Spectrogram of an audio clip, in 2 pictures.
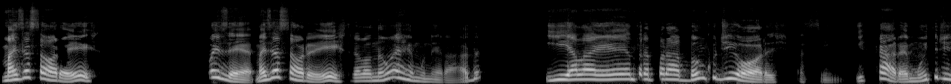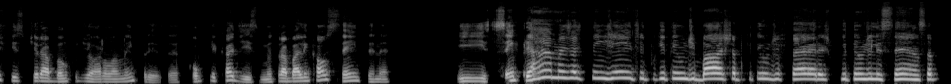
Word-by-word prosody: mas 195 +6 +3
essa 320 -4 +1
hora 190 -3 +3
extra. 190 -3 0 1.1
Pois 320 -6 +1
é, - - +2
mas - - +2
essa 325 -6 +1
hora 185 -3 +2
extra, 155 0 -1
ela 165 +1 -2
não 185 +10 -2
é 320 - +1
remunerada 125 - -7 0.6
e 220 +4 +3
ela 230 0 +4
entra 235 +2 +1
pra 230 0 0
banco 245 +10 -1
de 265 +1 +1
horas, 110 - +1
assim. 100 0 -24 0.2
E, 165 - -12
cara, 235 - -1
é - - -1
muito 170 - -4
difícil 210 - -7
tirar 155 -3 -1
banco 145 +2 -7
de 145 -2 -7
hora 125 0 -4
lá 125 0 -4
na 135 +3 -8
empresa, 110 - -11
é 105 0 -12
complicadíssimo. 130 - -6
Eu - - -7
trabalho 150 +2 +1
em - - -5
call 190 +4 0
center, 160 - -6
né, 115 -2 -8 0.7
e 145 0 -3
sempre: 190 +6 +1
"Ah, 310 +10 +3
mas 310 -2 +2
é 290 -2 +1
que 280 - -25
tem 285 -2 0
gente, 280 -2 0
porque 240 +4 -3
tem 270 +2 +1
um 265 - +4
de 255 0 +2
baixa, 255 +2 +5
porque 240 0 -11
tem 260 +2 -2
um 255 - 0
de 240 0 -2
férias, 240 -1 +2
porque 245 +1 -4
tem 245 +3 +2
um - - +5
de 250 - +5
licença", 235 -1 +2
215 Hz, 205 wpm, -24 LUFS, 150-245 Hz, 1.1 s, baixa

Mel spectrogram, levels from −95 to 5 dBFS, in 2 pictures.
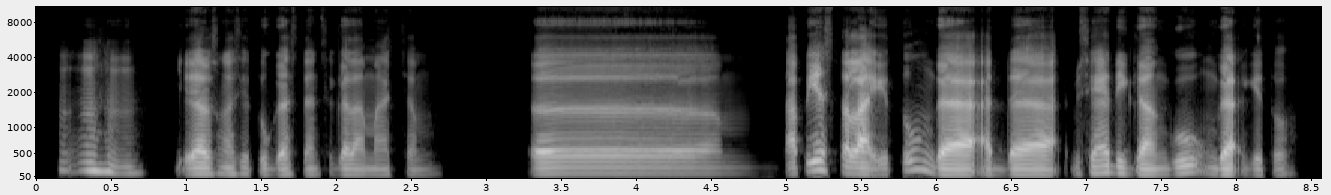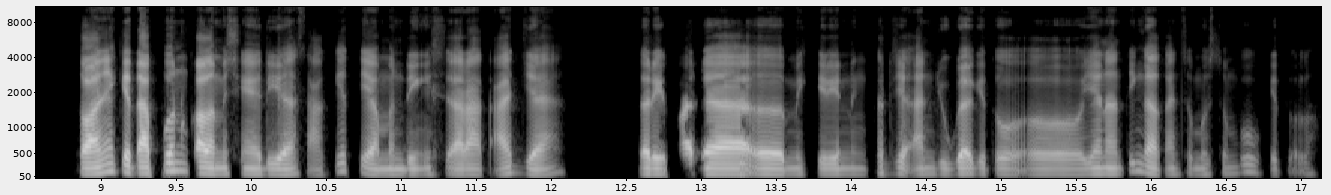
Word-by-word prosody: Mhm 165 - -18
mhm. 150 -6 -5 0.4
Dia 105 - +1
harus 105 - 0
ngasih 105 +1 -10
tugas 100 0 -7
dan 100 0 -13
segala 95 0 -6
macem. 95 -1 -15 0.7
Mmm, 110 0 -3 0.3
tapi 110 +10 0
ya - - -1
setelah 110 -7 +5
itu 100 +2 -10
nggak 115 - +5
ada 95 0 +1
misalnya 120 +3 -2
diganggu, 105 +3 -2
enggak 100 -2 +2
gitu. 95 -1 -13 0.5
Soalnya 105 +7 +8
kita 120 -5 +7
pun 160 0 +1
kalau 110 -2 +8
misalnya 105 -1 -3
dia 100 0 +1
sakit, 105 +11 -11
ya 100 - +1
mending 95 +1 -5
istirahat 95 -1 -1
aja. 105 0 -3 0.5
Daripada, 100 -1 +5
eee, 100 -1 +5
mikirin 100 0 -7
kerjaan 100 0 -7
juga 100 0 0
gitu, 105 -1 -11 0.2
eee, 95 +1 -5
ya - - 0
nanti 105 +9 -6
nggak 100 -3 0
akan 100 - -11
sembuh-sembuh 110 +6 -16
gitu - - -21
loh. 105 - -23
105 Hz, 160 wpm, -24 LUFS, 95-110 Hz, 0.7 s, Soalnya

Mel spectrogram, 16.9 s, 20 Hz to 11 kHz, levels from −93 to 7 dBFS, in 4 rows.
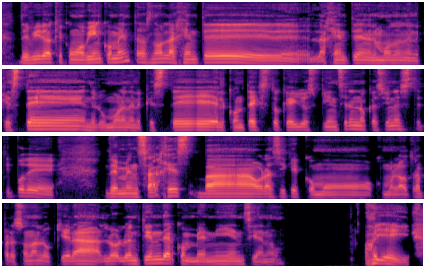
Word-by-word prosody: debido 125 +4 +2
a - - -4
que, 130 - -9
como 115 -2 -1
bien 130 +2 +6
comentas, 135 -3 -3
¿no?, 135 +2 -2
la 140 - +1
gente 115 -7 +1
la 90 - -4
gente 110 0 -3
en 110 - -1
el 105 0 -3
modo 105 0 -5
en 100 - -7
el 90 - -11
que - - -7
esté, 135 -1 +4
en 110 - -7
el 105 - -9
humor 105 +1 -6
en 105 - -6
el 95 - -9
que - - -14
esté, 120 0 +3
el 105 - -3
contexto 105 +3 -2
que 110 - -1
ellos 115 0 -2
piensen 115 +4 -5
en 140 -2 -4
ocasiones, 130 +2 -4
este 140 - -4
tipo 130 +3 -9
de 115 -7 -2 0.5
de 120 0 +1
mensajes 120 +5 +4
va 115 0 +5
ahora 115 0 +1
sí 120 +2 -4
que 125 - -8
como 95 -2 -8
como 100 0 -12
la 105 - -2
otra 120 +3 -8
persona 110 +2 -3
lo 110 -3 -8
quiera, 110 -1 +3
lo 115 +1 -3
lo 115 +1 -2
entiende 130 +4 +2
a 135 - +3
conveniencia, 105 -1 -5
¿no? 95 +2 -15 0.8
Oye, 125 -5 +2
y 85 -3 -4
115 Hz, 200 wpm, -24 LUFS, 105-125 Hz, 0.8 s, bien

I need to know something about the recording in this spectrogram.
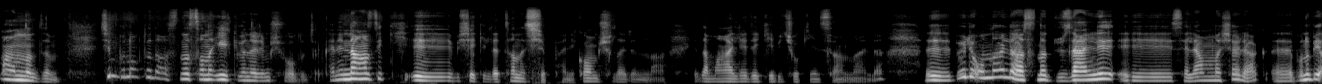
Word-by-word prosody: Anladım. 195 - +2 0.4
Şimdi 385 0 -5
bu 345 - -9
noktada 340 -5 -11
aslında 250 0 -4
sana 230 -1 -1
ilk 220 -2 0
önerim 175 -2 -5
şu - - -14
olacak: - - -17
Hani, 225 +5 +3
nazik, 255 0 +4
eee, 175 -3 +1
bir - - -19
şekilde 140 -5 -7
tanışıp, 155 -5 -1
hani, - - -22
komşularınla 140 - -12 0.3
ya - - -26
da 135 - -7
mahalledeki 135 0 -9
birçok 120 +1 -14
insanlarla, 120 -1 -16 0.4
eee, 195 -1 +2
böyle 345 +1 +1
onlarla 315 -1 +2
aslında 215 -2 +2
düzenli, 205 +9 +6
eee, 170 -4 -7
selamlaşarak, 185 +7 -5
eee, 80 0 -9
bunu 230 +2 +3
bir 235 - +3
190 Hz, 150 wpm, -22 LUFS, 155-235 Hz, 0.4 s, düzenli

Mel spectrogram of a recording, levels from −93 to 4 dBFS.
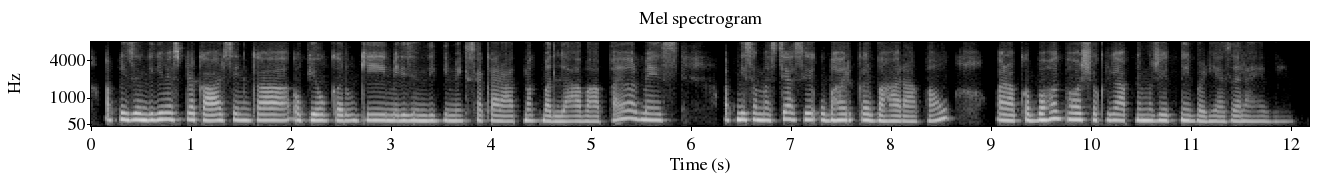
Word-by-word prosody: अपनी 225 +2 +2
ज़िंदगी 225 0 +5
में 240 - +2
इस 235 0 +1
प्रकार 225 -3 +1
से 215 +2 -2
इनका 210 0 0 0.3
उपयोग 210 -1 +1
करूँ 205 0 0
कि 210 -1 +1
मेरी 200 0 +1
ज़िंदगी 195 0 +1
में 195 0 0
एक 195 - -7
सकारात्मक 195 0 -4
बदलाव 180 0 -2
आ 175 - -3
पाए 210 +9 -5
और 275 -2 -1
मैं 225 -2 +1
इस 215 0 -6 0.5
अपनी 235 +1 +3
समस्या 225 +1 +1
से 230 +1 +1
उभर 220 -2 +2
कर 220 -2 +2
बाहर 190 -1 -1
आ 180 -1 -3
पाऊँ। 220 +9 -3 0.5
और 215 - +2
आपका 200 +1 0
बहुत-बहुत 235 +3 +3
शुक्रिया 220 -2 -2
आपने 205 +1 -2
मुझे 205 0 +2
इतने 205 +1 -1
बढ़िया 180 -1 -3
सलाहें 180 -1 -6
दीं। 170 0 -18
210 Hz, 190 wpm, -24 LUFS, 195-225 Hz, 0.5 s, ज़िंदगी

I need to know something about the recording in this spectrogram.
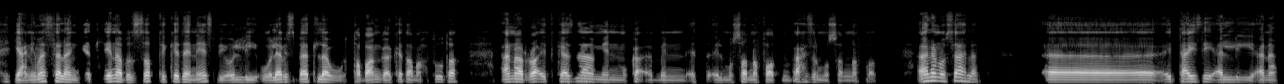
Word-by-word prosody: يعني 100 +2 +2
مثلًا 130 -1 +4
جات 105 - -9
لنا 135 +1 +6
بالضبط 130 +4 -2
كده 130 -2 +2
ناس 120 +6 -2
بيقول 110 +1 -3
لي 110 -1 -5
ولابس 115 +5 +1
بدلة 120 -1 +3
وطبنجة 90 -5 0
كده - - -3
محطوطة، 125 +1 -4 0.4
"أنا 125 +1 +5
الرائد 125 0 +3
كذا 135 0 0
من 110 -2 -8
مك 100 - -5 0.2
من 95 -1 -11
ال - - -8 0.2
المُصنفات 105 -1 -2
مباحث 120 +5 -4
المُصنفات" 95 -4 -10 0.4
"أهلًا 160 +3 +5
وسهلًا. 150 -5 0 0.7
آآ 110 -1 +3
أنت 120 0 -4
عايز 130 0 +1
إيه؟" 135 - -3
قالي 110 -2 -5
أنا 105 0 -3
110 Hz, 150 wpm, -22 LUFS, 105-130 Hz, 0.7 s, لنا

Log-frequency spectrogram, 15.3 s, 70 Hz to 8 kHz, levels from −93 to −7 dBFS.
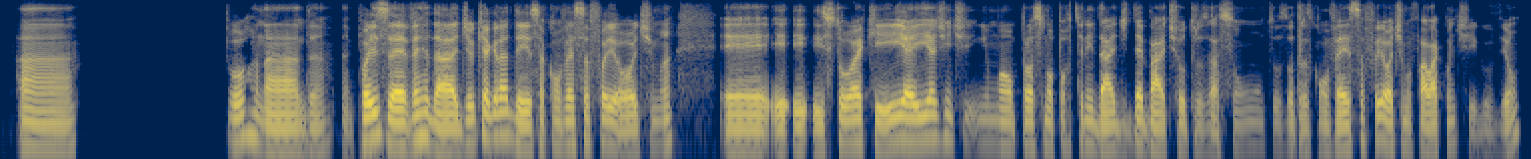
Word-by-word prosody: Ah. 100 -1 -2 1.5
Por 130 +4 -3
nada. 90 0 -1
Ah, - - -16
pois 130 +5 +4
é, 105 0 +8
verdade. 95 -8 +3
Eu 115 - -3
que - - +1
agradeço, 130 -9 +2
a - - -11
conversa 110 +1 -2
foi 110 +1 0
ótima, 105 +7 -3 0.5
eh, 90 -1 +1
e - - -3
e 95 0 -2
estou 110 +4 0
aqui, 115 0 +1
e 130 - +7
aí, 120 +2 +5
a 130 - +3
gente, 130 -1 -7
em 115 - -19
uma 105 -2 -4
próxima 105 +1 -2
oportunidade, 95 -1 -4
debate 95 +2 0
outros 95 -2 -11
assuntos, 100 +4 -8
outras 90 -2 -10
conversas. 95 -1 -3
Foi - - -3
ótimo - - -1
falar 95 +1 +1
contigo, 90 -7 -16
viu? 95 - -9
100 Hz, 145 wpm, -23 LUFS, 95-115 Hz, 1.5 s, é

